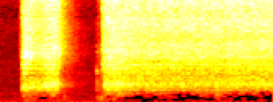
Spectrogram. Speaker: okay the steam is gonna come out to always make sure there's nothing on the top of the está pot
